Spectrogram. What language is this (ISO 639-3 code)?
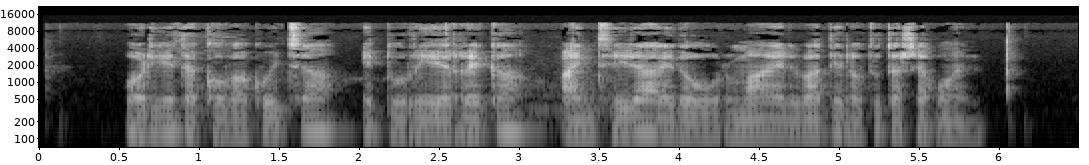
eus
